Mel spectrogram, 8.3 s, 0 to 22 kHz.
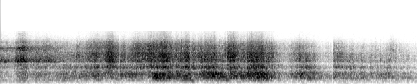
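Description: A car rolls off a jack and over a cliff edge, hitting a ledge about 20 feet below and crashing down to the bottom, in a loud, continuous rush of scraping and grinding metal with several heavy crashing impacts over about eight seconds. No one speaks.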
